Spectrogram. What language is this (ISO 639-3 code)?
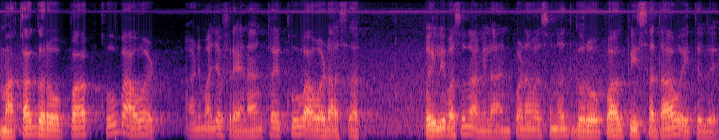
kok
